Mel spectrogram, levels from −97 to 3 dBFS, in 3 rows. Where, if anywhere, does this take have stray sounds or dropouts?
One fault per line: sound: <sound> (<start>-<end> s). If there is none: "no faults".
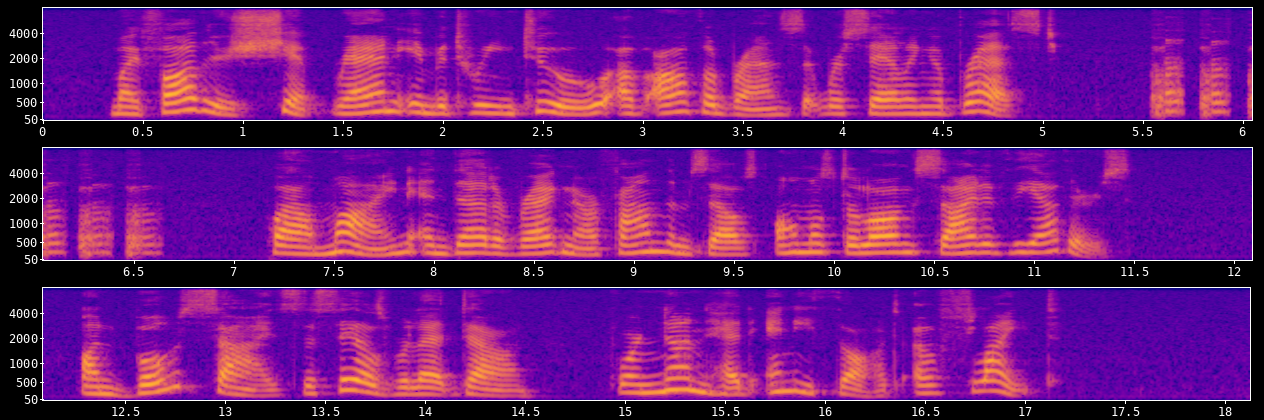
sound: laugh (5.5-6.6 s)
